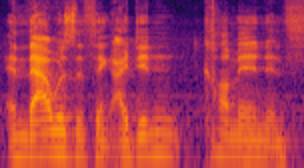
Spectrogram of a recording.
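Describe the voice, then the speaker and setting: A man's voice: mid-range voice, moderate pace, fairly bright tone, slight background noise. Earnest man turned thirty. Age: 30s. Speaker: guest comedian. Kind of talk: casual podcast chat.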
